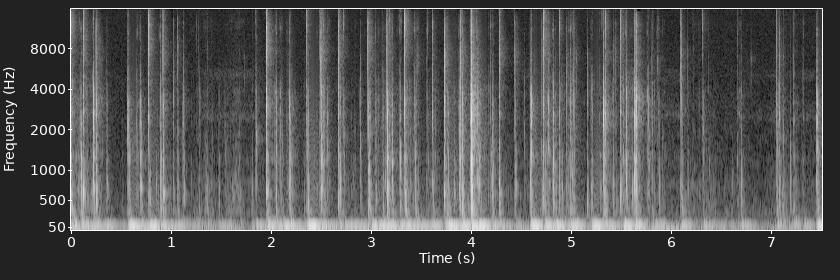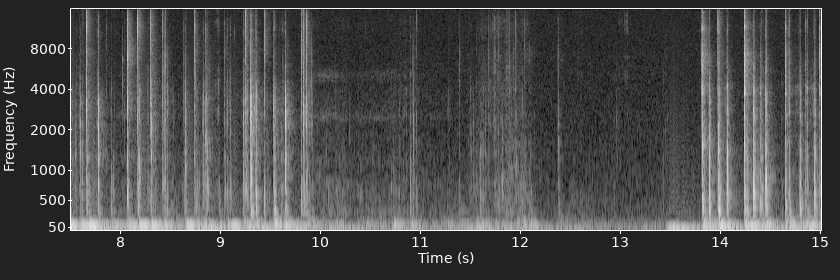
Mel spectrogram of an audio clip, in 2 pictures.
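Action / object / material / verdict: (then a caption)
tap / plastic keyboard with round keycaps / plastic / none. Long nails type quickly on a pastel plastic keyboard with round keycaps, making dense, bright clicks and clacks over a steady low hum. The typing thins out to sparse taps for a few seconds near the end, then resumes in a brief fast burst.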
